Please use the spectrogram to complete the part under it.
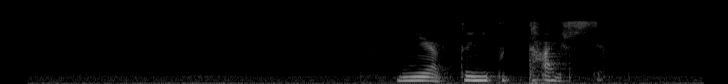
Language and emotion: Russian, angry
